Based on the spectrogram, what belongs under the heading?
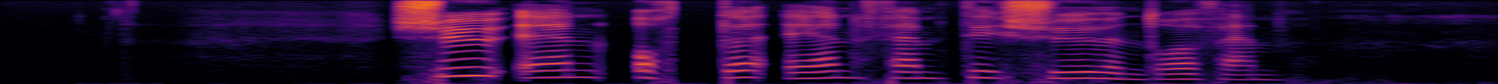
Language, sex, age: Norwegian, female, 30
